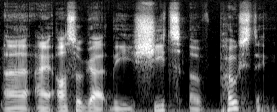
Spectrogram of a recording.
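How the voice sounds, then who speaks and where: Low-pitched man at a game table. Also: animated, measured pace, sharp tone. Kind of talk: casual chat, reading out game items.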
